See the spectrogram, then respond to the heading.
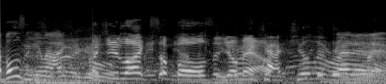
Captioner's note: voiceover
